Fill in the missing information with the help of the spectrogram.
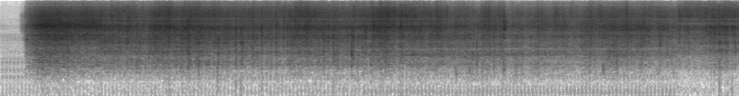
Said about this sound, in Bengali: ব্রোকলিটা তেলের মধ্যে আমি হালকা করে ভেজে নিয়েছি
